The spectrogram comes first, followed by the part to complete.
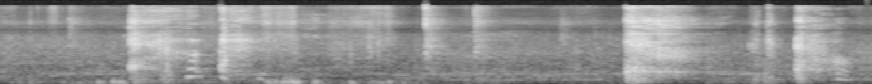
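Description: A person coughing: two short coughs about a second in, then a louder cough near the end.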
